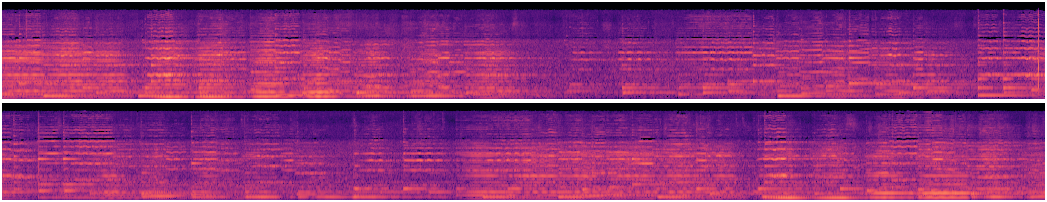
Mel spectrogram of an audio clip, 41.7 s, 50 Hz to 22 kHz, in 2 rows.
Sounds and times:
Pizzicato: 0.0s - 41.7s.

